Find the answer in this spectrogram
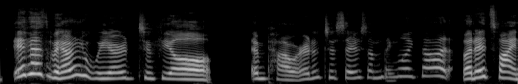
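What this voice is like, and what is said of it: Speaks with vocal fry. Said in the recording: “voice is like nails on a chalkboard ... I can diminish the vocal fry a little bit if I make an effort”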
